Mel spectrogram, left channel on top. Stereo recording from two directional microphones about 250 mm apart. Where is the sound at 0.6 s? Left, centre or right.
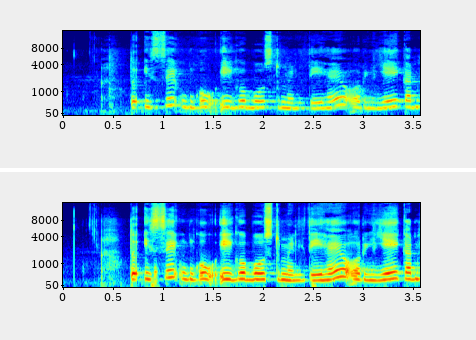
Right.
